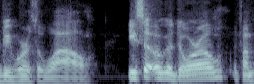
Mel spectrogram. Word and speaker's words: Ighodaro: Issa Ogadoro, if I'm pronouncing the name right. Oso Ighodaro.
